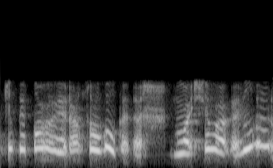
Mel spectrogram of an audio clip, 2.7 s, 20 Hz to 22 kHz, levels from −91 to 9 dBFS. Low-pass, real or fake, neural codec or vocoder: 3.6 kHz; fake; autoencoder, 22.05 kHz, a latent of 192 numbers a frame, VITS, trained on one speaker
